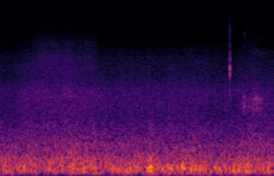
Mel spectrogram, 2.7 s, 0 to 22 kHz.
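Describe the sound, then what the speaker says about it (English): Strong, constant wind of about 30 to 40 mph on an exposed mountain summit, roaring and buffeting hard against the microphone throughout. "at the top here, we've probably got a constant 30 to 40 mile an hour wind"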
